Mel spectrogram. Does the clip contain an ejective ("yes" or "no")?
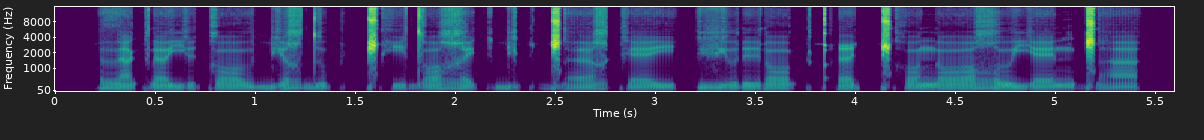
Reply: yes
